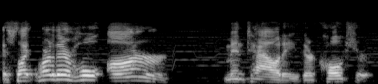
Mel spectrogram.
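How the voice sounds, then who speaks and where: A man's voice: mid-range voice, big pitch swings, normal speed, a bit bright, no echo, soft background music. Rambling man, slightly muffled. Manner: rambling, trailing off and restarting. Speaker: podcast co-host. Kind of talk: casual crude chat.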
